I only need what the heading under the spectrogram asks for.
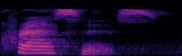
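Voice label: "crassness", English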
